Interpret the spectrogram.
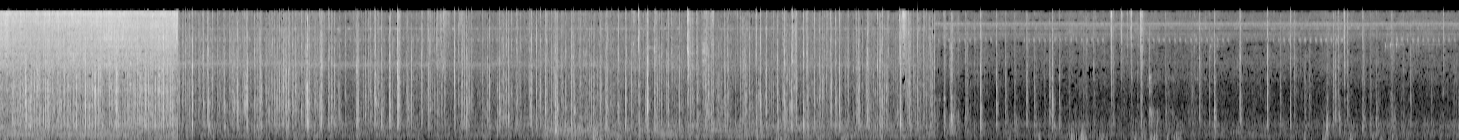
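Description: Sausages and onion sizzling loudly in a pan on a camp stove, cutting off suddenly after about three and a half seconds. Then many light clicks and taps of chopsticks and enamel tableware during eating. In the last third come quieter clicks of a metal hurricane lantern and a lighter being handled, over a faint steady high whine.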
